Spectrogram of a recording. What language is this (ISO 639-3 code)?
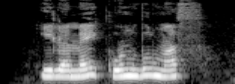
bak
